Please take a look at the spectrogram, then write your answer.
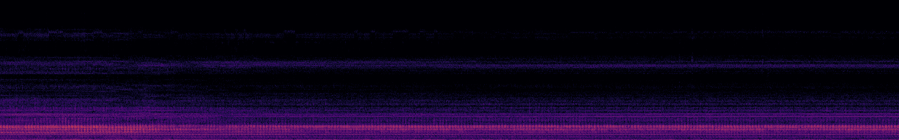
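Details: New Anova Pro sous vide circulator running: steady loud clicking about three a second over a faint motor hum; steel sleeve locked and heating elements look aligned, owner suspects a common defect and is getting a replacement.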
